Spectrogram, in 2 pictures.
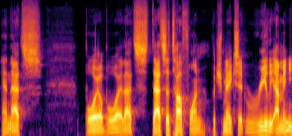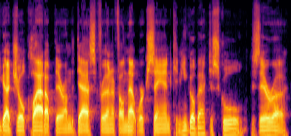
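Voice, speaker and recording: A man with a very low, gravelly voice and a sharp, bright edge talks football from a room at home. He rambles through restarts and grows animated when he compares players. The sound is dry and close. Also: a little fast, no room sound. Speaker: radio play-by-play announcer. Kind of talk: casual sports podcast chat.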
